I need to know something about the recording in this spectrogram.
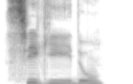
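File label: "sighidu", Sardinian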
